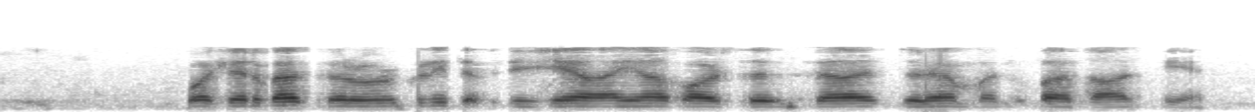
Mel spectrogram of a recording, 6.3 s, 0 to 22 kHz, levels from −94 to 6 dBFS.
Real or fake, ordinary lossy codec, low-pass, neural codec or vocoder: fake; AAC, 16 kbps; 7.2 kHz; codec, 24 kHz, 0.9 kbps, WavTokenizer, medium speech release version 2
